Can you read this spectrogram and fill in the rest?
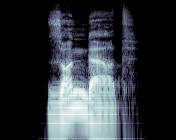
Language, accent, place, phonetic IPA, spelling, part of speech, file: German, Germany, Berlin, [ˈzɔndɐt], sondert, verb, De-sondert.ogg
- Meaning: inflection of sondern: 1. second-person plural present 2. third-person singular present 3. plural imperative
